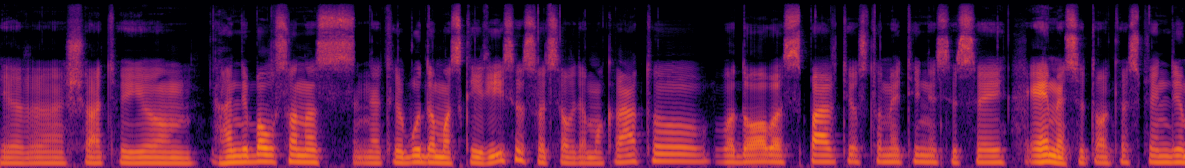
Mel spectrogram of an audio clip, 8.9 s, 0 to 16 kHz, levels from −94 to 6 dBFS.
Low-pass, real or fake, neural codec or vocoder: 14.4 kHz; real; none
